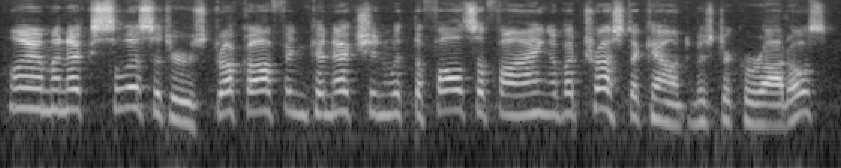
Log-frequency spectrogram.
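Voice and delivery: high-pitched, formal visitor; formal confession. A narrator's reading. Visitor rises to confess his disgrace, formal. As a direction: state the disgrace with stiff formality.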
